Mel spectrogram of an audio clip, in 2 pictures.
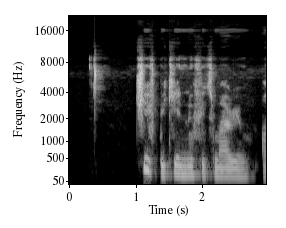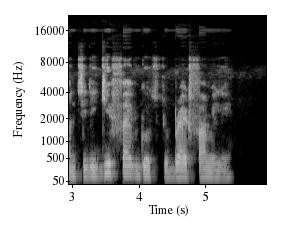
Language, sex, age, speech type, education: Nigerian Pidgin, female, 15-29, spontaneous, secondary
